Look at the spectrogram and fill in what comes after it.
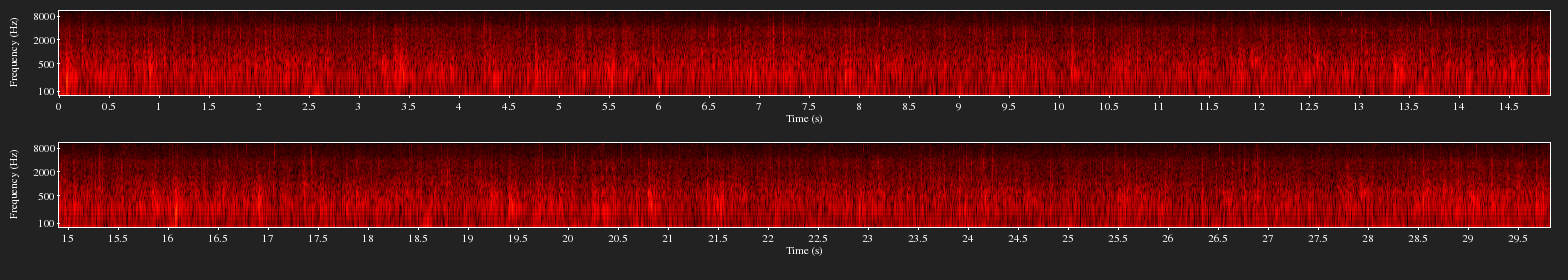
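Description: Faint steady rain falling: an even hiss dotted with many small drop ticks.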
